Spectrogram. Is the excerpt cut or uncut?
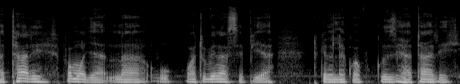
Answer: cut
